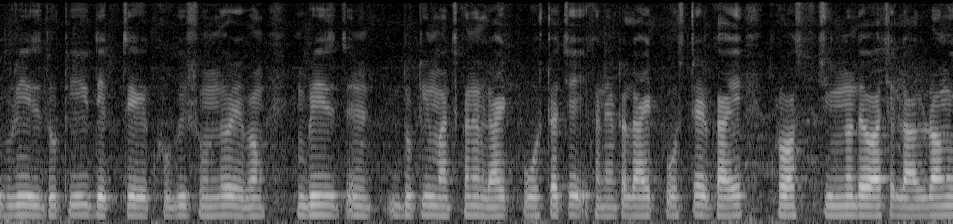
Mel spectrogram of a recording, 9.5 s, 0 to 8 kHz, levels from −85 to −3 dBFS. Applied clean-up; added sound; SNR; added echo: none; none; none; none.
